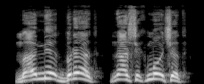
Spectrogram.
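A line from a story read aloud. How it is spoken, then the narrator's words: Yelling. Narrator (Russian): заорал он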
